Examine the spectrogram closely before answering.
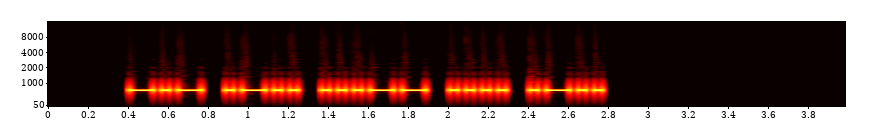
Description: Morse code, heard as a keyed tone, about 36 wpm, 700 Hz. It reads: KL3HL
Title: Speed Racing - USA 2x2 Call Signs 30wpm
